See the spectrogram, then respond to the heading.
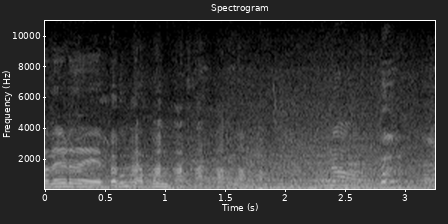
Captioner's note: laughs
